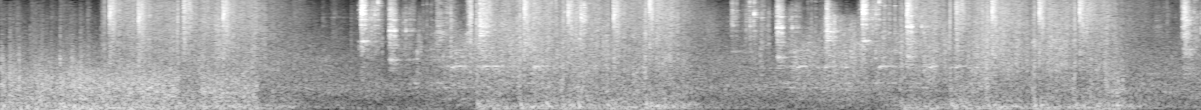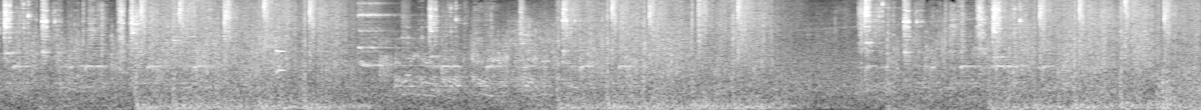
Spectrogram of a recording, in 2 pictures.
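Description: A gunboat fires on a target with heavy, booming salvos and explosions that come in repeated loud bursts about every four to five seconds, with rumbling lulls between them.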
